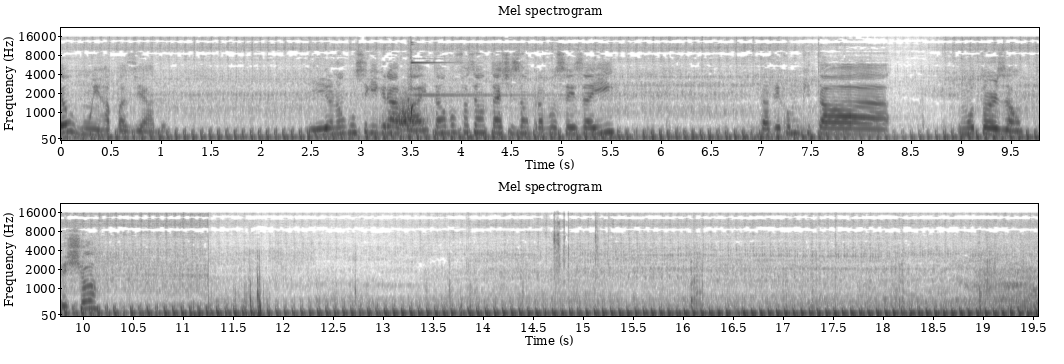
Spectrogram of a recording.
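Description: A motorcycle engine idles with a steady, low throb.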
